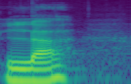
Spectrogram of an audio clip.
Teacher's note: जिसके उच्चारण में हवा जीभ का पार्श्व बगल से निकल जाए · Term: पार्श्विक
